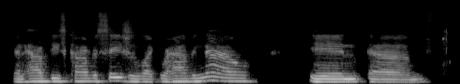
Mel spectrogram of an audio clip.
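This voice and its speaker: A man speaks at medium pitch with a New York accent. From New York City, South Bronx. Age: 60s. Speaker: peace project co-founder. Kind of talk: testimony. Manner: halting, many repetitions and fillers.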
